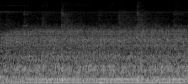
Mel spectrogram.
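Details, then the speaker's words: Greenworks 60V 30-inch electric lawn tractor with the PTO switch pulled up to engage the mower blades: even low hum with a steady whirring rush from the deck, no scraping or wobble; blade motors spinning normally. "The PTO, or pull to operate, switch engages and disengages the mower blades."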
